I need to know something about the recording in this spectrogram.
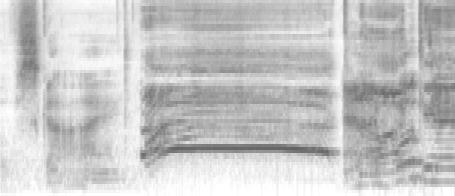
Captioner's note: squealing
